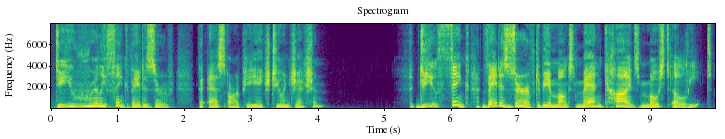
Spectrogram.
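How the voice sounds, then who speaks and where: A gloating, vengeful superhuman scientist played by a voice actor in a horror audio drama. The delivery is slow and theatrical, swinging widely in pitch with mocking menace. The voice is bright and sharp, recorded very dry and close. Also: very animated, no room sound. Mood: menacing, mocking.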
